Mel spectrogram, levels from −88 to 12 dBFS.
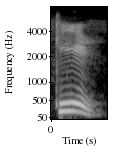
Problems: none marked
